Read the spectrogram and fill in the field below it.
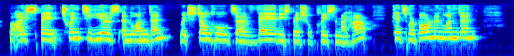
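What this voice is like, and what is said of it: Strong Scottish accent. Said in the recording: “my very strong Scottish accent”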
